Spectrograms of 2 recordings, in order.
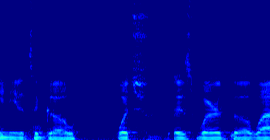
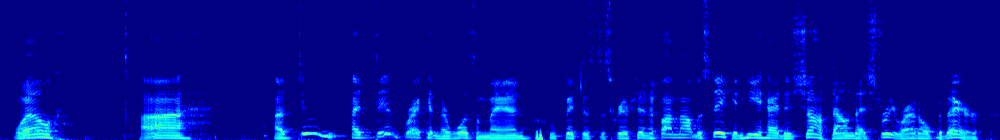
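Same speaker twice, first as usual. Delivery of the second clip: put-on drunk outlaw voice with accent, higher; 8 semitones higher, 4 dB louder than usual. Game master voicing a drunk outlaw for the players: drunk outlaw with accent.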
